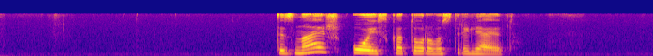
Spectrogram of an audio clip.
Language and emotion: Russian, neutral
